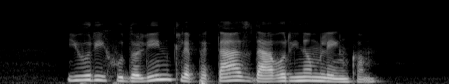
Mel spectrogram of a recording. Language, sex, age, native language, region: Slovenian, female, 50-59, Slovenian, Central Slovenia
